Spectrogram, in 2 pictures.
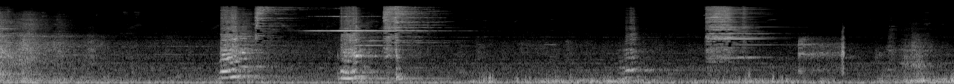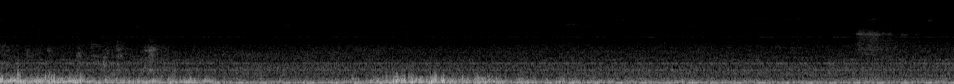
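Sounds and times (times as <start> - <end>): freight train rumbling: 0.0 - 19.0
wheel or brake screeches: 2.6 - 4.7, 6.3 - 7.8.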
